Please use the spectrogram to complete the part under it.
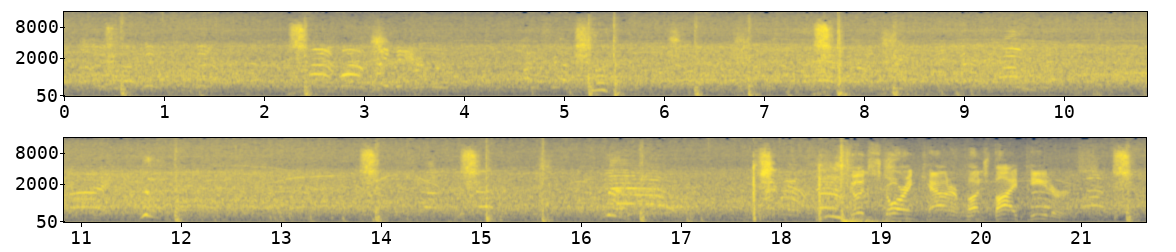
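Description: Gloved punches land with dull thuds.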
